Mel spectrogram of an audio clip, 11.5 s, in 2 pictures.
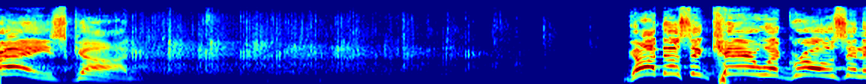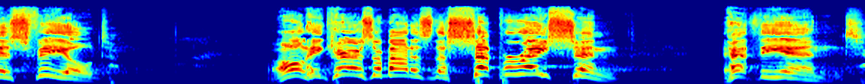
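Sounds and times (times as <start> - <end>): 
audience clapping hands: 0.0 - 4.0
speech: 0.3 - 1.1, 4.2 - 6.6, 7.6 - 10.0, 10.6 - 11.5.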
